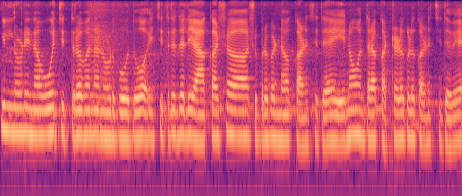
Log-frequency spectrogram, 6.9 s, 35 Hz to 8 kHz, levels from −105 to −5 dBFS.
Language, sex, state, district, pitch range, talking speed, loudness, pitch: Kannada, female, Karnataka, Belgaum, 170-190 Hz, 130 wpm, -20 LUFS, 180 Hz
